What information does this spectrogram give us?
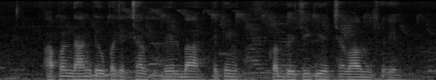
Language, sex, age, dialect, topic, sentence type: Bhojpuri, male, 18-24, Southern / Standard, agriculture, question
